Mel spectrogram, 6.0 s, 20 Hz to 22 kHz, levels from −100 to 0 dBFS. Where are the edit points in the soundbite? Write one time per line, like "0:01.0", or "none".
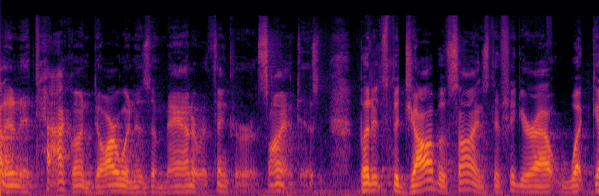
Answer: none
